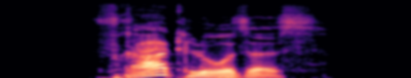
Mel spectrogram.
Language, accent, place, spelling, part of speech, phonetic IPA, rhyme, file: German, Germany, Berlin, fragloses, adjective, [ˈfʁaːkloːzəs], -aːkloːzəs, De-fragloses.ogg
- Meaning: strong/mixed nominative/accusative neuter singular of fraglos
